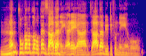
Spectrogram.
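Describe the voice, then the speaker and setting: A man teaching English grammar in a fast classroom style, repeating phrases and calling students "beta". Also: fairly high pitch, sing-song, husky.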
